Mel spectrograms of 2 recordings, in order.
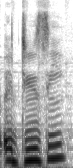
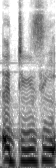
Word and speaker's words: Adoozy: you'll need to do is set up your adoi Docker place the charger into the wall socket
